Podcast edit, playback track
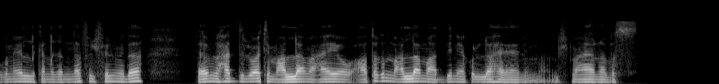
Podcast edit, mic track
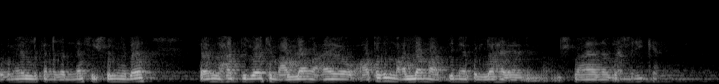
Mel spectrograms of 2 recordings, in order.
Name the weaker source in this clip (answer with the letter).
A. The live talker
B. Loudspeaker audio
A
